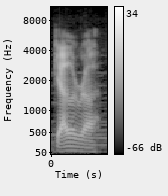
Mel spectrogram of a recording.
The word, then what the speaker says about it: Gelre: I'll try to not pronounce it as the Dutch would, because I will scrape that over the back of my throat in an incredibly clumsy way. So we'll stick with Gelre.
